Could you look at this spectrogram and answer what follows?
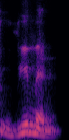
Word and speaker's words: women: It is pronounced women.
